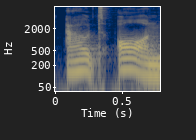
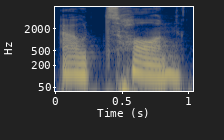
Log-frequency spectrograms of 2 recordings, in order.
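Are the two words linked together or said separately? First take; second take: separate; linked. First: The two words are said separately. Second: The t links onto the next word.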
